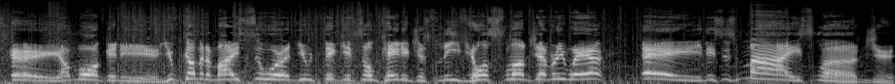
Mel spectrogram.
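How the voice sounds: In a put-on character voice, the delivery moves at a fairly slow pace. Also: man, high pitch for a man.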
